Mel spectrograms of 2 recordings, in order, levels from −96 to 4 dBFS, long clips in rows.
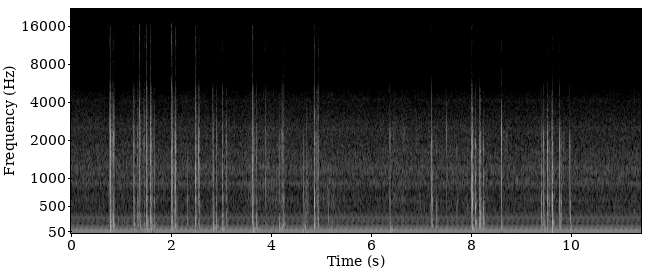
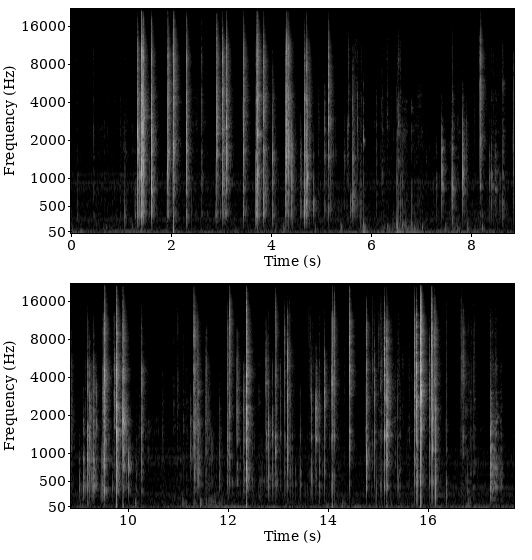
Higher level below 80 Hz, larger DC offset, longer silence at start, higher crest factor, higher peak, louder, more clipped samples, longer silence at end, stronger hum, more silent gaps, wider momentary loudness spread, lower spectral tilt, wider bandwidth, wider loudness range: first, -48 dBFS vs -68 dBFS; neither; second, 0 s vs 1.35 s; about the same, 36 dB vs 34 dB; about the same, -4 dBFS vs -4 dBFS; second, -37 LUFS vs -31 LUFS; neither; second, 0 s vs 0.35 s; first, 60 Hz at -50 dBFS vs none; neither; second, 20 LU vs 23 LU; first, -7 dB/octave vs 2 dB/octave; second, 16 kHz vs over 20 kHz; second, 8 LU vs 17 LU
